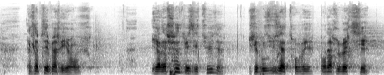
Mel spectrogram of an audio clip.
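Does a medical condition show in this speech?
Yes: myopathy.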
